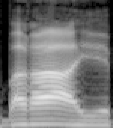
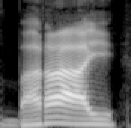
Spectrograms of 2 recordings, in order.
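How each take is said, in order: First: The name is said in an Italianized way. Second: The name is said in its original way. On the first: The speaker calls it wrong. "qui lo pronunciamo un po' Baraie" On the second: The speaker calls it right. "però la pronuncia corretta è Yves Barai"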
